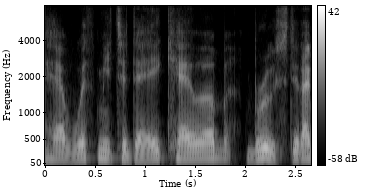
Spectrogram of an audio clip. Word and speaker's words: Brus: Hi and welcome to another edition of the Trust Cast Show and I'm really happy to have with me today Caleb Bruce. Did I pronounce the last name correctly, Caleb?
